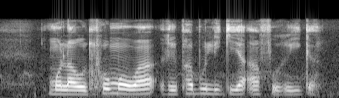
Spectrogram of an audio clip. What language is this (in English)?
Tswana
